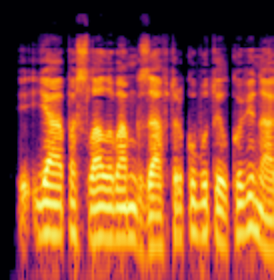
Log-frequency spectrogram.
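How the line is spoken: Plain. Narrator (Russian): говорит сестра

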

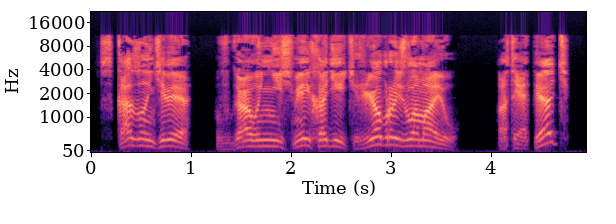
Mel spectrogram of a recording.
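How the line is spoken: Watchman shouting threateningly. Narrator (Russian): грозно кричал сторож

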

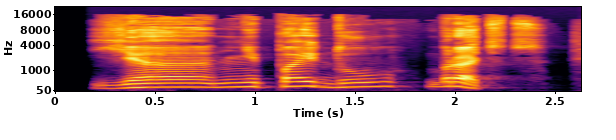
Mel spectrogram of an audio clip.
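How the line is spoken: Quiet, timid girl. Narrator (Russian): тихо отвечала робкая Настя

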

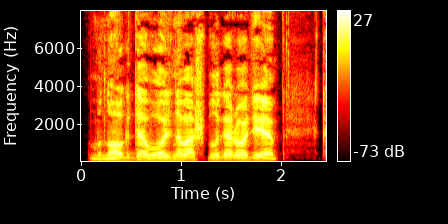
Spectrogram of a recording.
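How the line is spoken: Soldierly shout after them. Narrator (Russian): крикнул по-солдатски нам вслед Ефрем

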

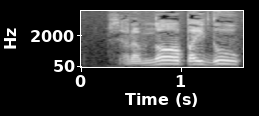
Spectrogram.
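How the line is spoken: Shouting. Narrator (Russian): кричал я на бабушку

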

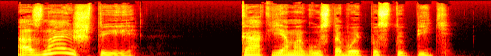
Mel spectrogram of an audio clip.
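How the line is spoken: Simple, calm. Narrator (Russian): Маякин сказал тоже просто и спокойно

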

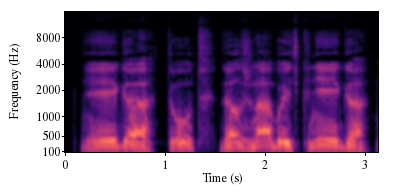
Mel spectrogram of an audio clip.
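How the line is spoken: Explaining after loud lip smack. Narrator (Russian): громко чмокнув, объяснил офицер

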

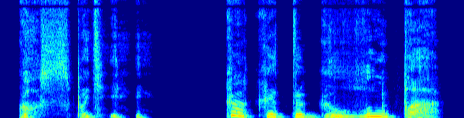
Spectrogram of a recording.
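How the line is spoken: Sudden exclamation, harsh laughter. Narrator (Russian): воскликнула она вдруг с резким хохотом

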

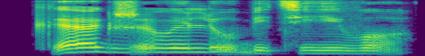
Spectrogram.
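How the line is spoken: Muttered. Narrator (Russian): пробормотал Скраймор

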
